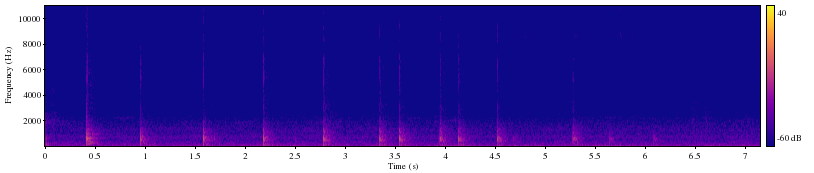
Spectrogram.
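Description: A pen taps repeatedly on a board while writing.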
